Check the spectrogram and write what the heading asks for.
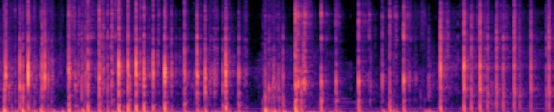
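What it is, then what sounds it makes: Cardboard box tapped. A small printed cardboard box for a speed cube is held in the hands and tapped fast with fingertips and nails. Rapid, dry, clicky taps come in quick bursts with a soft hollow thump underneath, each one ending at once with no ring.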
